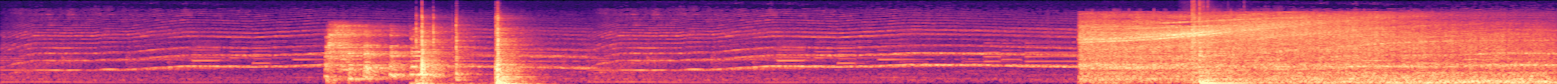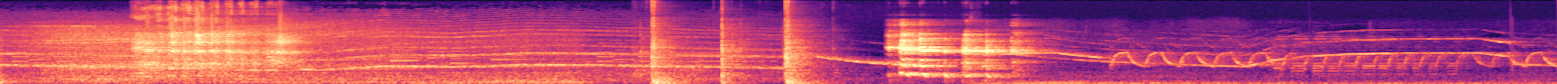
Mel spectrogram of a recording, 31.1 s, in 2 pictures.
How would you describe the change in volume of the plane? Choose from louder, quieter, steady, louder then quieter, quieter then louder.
quieter.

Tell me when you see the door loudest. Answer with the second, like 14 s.
5 s.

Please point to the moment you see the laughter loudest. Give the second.
25 s.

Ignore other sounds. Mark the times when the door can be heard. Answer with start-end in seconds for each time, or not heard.
4.1-5.2, 11.8-12.4, 21.9-23.7.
